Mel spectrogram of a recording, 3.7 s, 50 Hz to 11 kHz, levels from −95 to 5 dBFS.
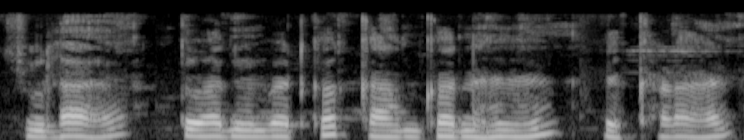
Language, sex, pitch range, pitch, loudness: Maithili, female, 145-160 Hz, 150 Hz, -26 LUFS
